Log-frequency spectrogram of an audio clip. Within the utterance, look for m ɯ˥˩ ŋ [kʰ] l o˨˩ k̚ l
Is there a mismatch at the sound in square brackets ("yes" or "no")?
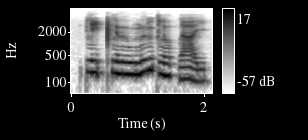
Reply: yes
